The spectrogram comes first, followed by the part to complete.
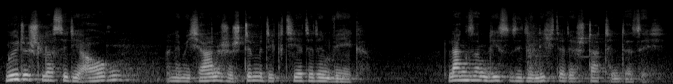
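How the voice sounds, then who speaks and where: A woman narrating a crime audiobook in a calm, even manner. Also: sits low, moderate pace, slight background noise. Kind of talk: scripted narration.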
